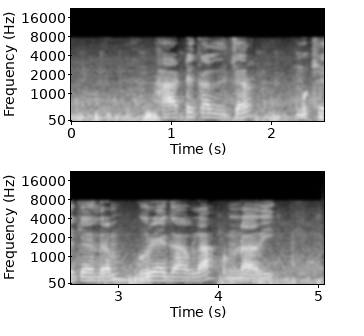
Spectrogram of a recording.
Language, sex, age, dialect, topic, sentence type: Telugu, male, 25-30, Southern, agriculture, statement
